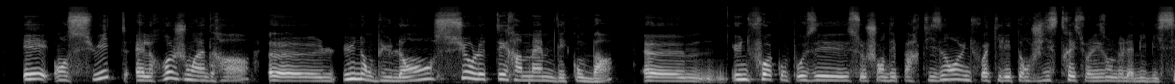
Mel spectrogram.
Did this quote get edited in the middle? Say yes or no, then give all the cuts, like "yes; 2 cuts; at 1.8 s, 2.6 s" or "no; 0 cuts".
yes; 2 cuts; at 2.6 s, 6.3 s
